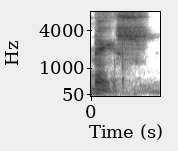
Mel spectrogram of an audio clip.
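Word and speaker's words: Myss: I got a tape of Carolyn Mace, and her last name is spelled M-Y-S-S, and she's a spiritual teacher, and she actually still teaches today.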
